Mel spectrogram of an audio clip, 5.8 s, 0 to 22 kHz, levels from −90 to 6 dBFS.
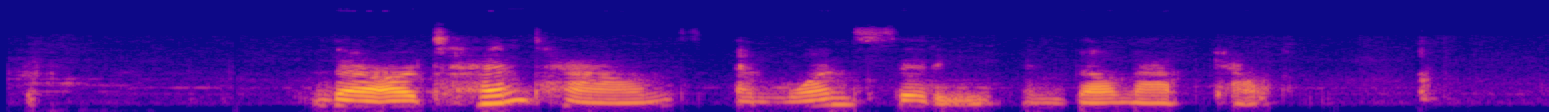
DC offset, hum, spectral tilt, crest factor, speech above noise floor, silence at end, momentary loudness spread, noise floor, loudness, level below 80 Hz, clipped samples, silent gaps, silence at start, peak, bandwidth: under 0.1%; none; -5.5 dB/octave; 20 dB; 40 dB; 0.45 s; 18 LU; -59 dBFS; -19 LUFS; -70 dBFS; under 0.1%; none; 0.1 s; -2 dBFS; 8.8 kHz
